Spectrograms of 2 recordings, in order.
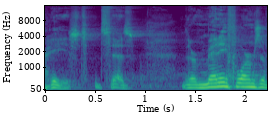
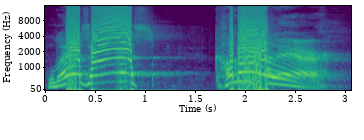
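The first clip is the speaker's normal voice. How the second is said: full-force, long-drawn bellow, pitched very high; megaphone-sized shout, every word stretched; huge roar; 10 dB louder, much slower than usual. Acted. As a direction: roar it out as if to wake the dead. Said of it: "he roared with a megaphone, with a huge voice".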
